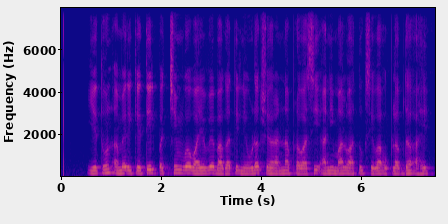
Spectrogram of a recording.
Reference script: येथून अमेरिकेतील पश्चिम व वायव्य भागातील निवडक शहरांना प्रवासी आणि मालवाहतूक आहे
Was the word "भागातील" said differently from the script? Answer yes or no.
no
